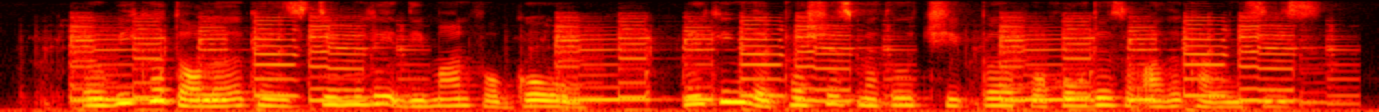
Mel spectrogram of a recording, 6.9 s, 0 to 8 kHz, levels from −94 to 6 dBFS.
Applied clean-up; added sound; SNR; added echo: none; Guitar; 4 dB; none.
